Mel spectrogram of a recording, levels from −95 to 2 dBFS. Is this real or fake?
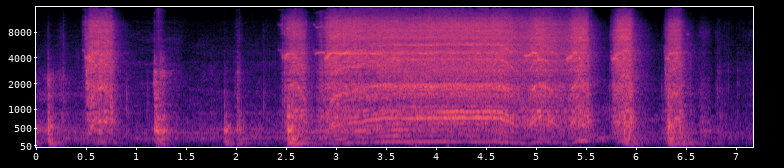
fake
